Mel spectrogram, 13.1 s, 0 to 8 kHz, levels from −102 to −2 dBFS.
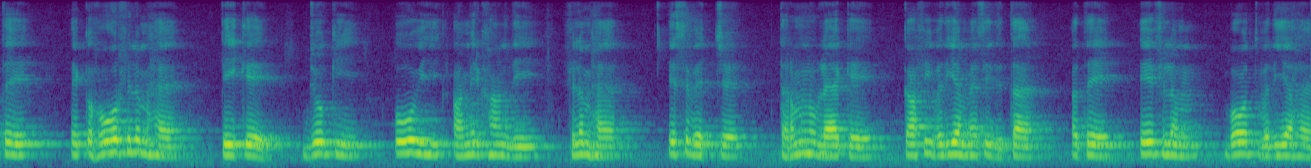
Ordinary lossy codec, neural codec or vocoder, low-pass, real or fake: none; none; none; real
